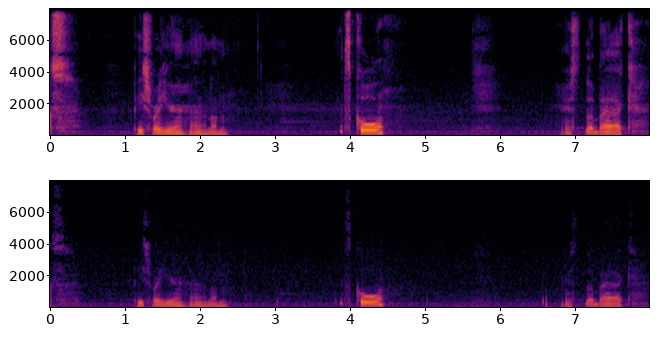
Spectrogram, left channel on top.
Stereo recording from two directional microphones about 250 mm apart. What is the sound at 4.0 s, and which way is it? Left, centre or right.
Speech, left.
